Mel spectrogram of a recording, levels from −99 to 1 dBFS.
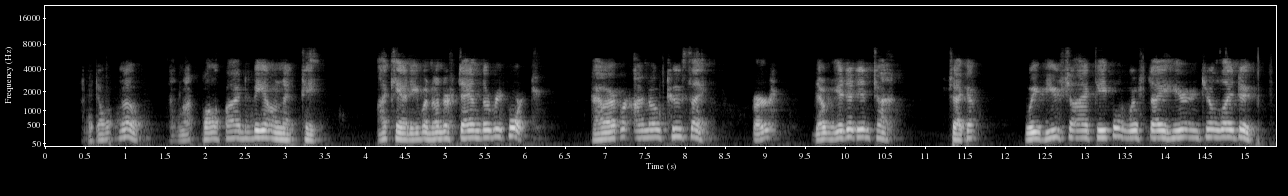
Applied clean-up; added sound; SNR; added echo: neural mask model DeepFilterNet 3.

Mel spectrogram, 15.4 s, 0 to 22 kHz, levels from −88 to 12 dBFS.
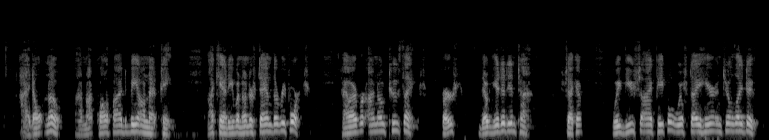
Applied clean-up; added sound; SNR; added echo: none; none; none; none.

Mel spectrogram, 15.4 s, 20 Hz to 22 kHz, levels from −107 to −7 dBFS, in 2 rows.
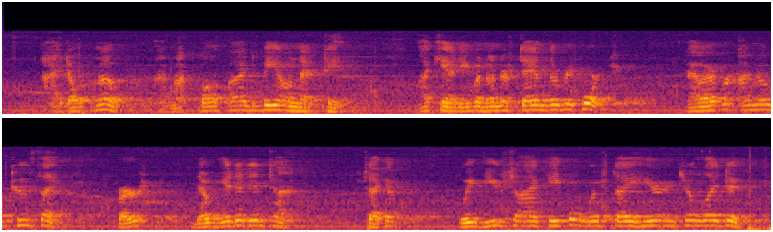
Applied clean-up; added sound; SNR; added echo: none; Clock; 16 dB; reverberation time 1.6 s.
